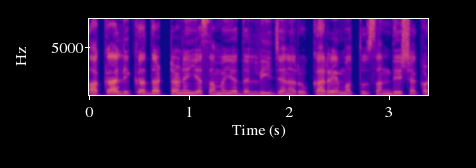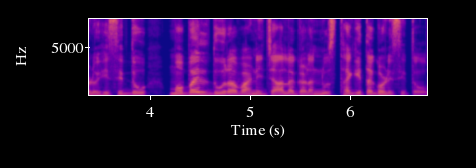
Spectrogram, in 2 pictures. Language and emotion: Kannada, neutral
